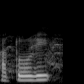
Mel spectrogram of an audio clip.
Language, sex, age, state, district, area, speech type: Assamese, female, 30-45, Assam, Lakhimpur, rural, spontaneous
